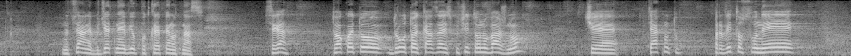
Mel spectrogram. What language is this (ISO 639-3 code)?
bul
